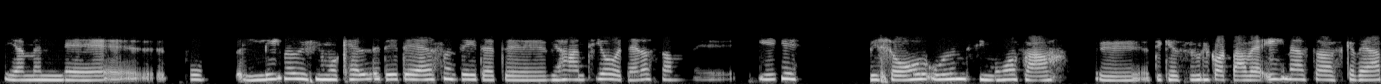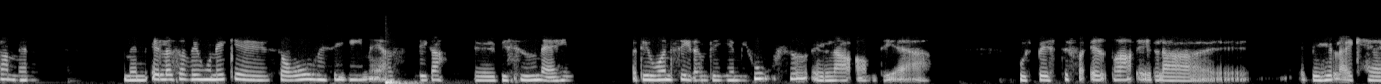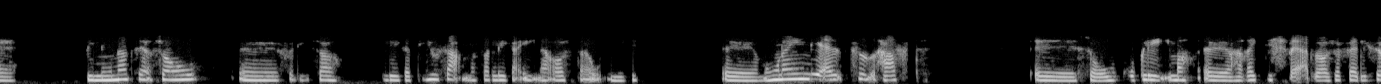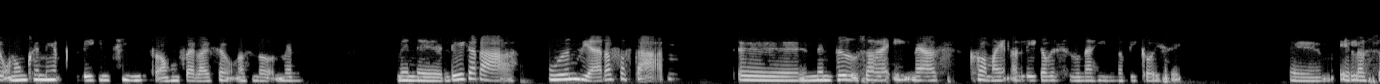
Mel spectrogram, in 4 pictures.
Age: 30-49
